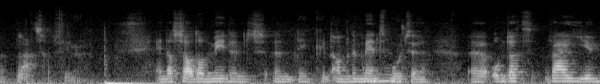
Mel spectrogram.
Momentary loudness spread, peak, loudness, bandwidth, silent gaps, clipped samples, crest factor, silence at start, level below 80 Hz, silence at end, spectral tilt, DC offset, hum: 14 LU; 0 dBFS; -20 LUFS; 12.5 kHz; none; under 0.1%; 18 dB; 0 s; -26 dBFS; 0 s; -7.5 dB/octave; 0.6%; none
